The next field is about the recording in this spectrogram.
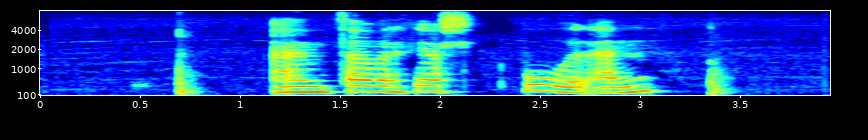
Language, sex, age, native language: Icelandic, female, 50-59, Icelandic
